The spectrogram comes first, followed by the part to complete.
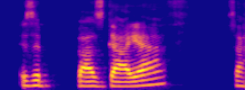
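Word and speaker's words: Basgiath: audiobook, it's pronounced Basquiat. Okay. However, it is a Gallic word, Scottish Gallic, not Irish Gaelic. Right. Mhm. And I believe, don't quote me on this because I've only seen like a girl explaining the pronunciations of it, but I believe she said it's like Basquiat Okay. or something close.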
